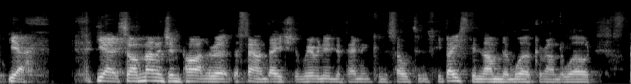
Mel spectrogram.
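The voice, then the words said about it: Strong Essex English accent. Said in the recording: “I thought it was a Texan accent I was listening... this is strong Essex.”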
